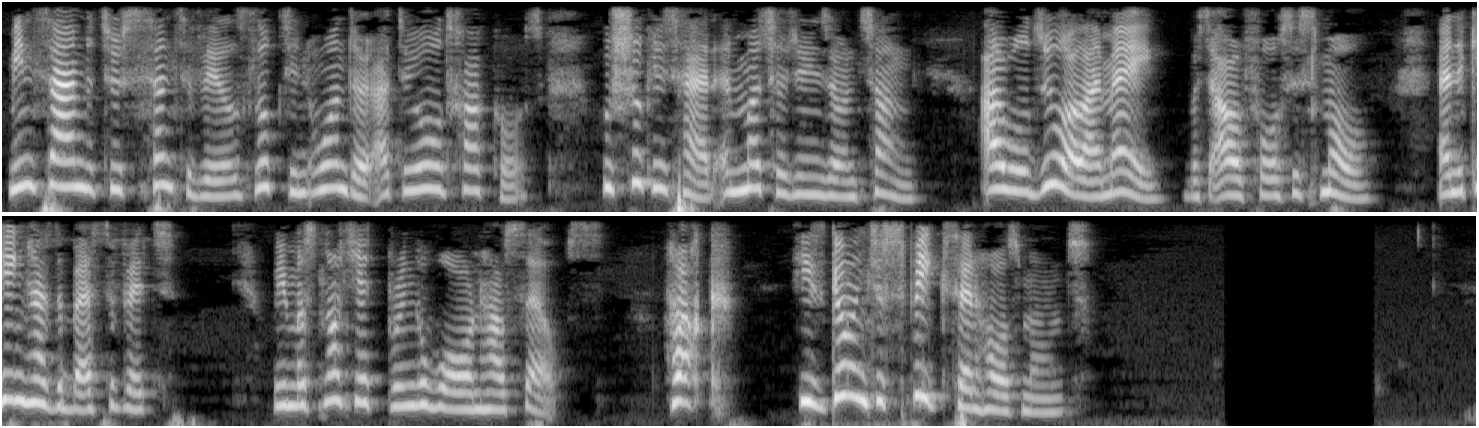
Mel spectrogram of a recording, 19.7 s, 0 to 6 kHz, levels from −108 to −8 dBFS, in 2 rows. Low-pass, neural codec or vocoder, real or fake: 5.4 kHz; none; real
